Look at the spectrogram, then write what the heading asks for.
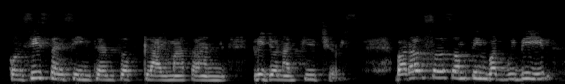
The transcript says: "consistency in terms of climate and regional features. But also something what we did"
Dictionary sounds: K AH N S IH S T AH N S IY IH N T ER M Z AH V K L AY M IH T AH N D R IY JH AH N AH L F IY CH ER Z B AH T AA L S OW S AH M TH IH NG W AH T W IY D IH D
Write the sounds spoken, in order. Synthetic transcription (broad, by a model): K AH N S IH S T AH N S IY N T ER M S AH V K L AY M IH T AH N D R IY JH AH N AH L F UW CH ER S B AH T AA L S OW S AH M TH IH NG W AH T W IY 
